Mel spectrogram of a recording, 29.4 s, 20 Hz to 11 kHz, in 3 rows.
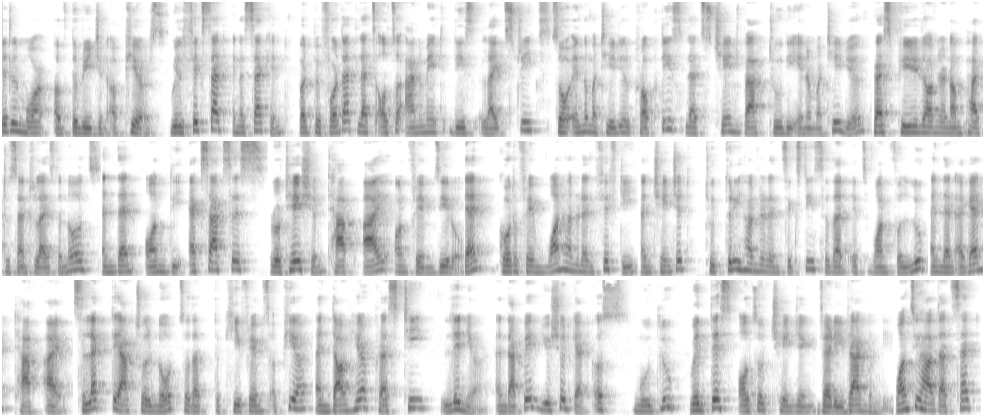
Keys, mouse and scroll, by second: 2.8 click, 5.5 scroll down 1, 5.8 click, 6.6 scroll up 2, 6.8 scroll down 2, 7.4 scroll down 1, 8.6 click, 8.6 scroll down 3, 9.1 KP_Decimal, 10.6 middle click, 11.5 scroll down 1, 13.6 i, 15.5 click, 16.3-18.5 drag, 19.9 i, 20.3 click, 23.2 t, 25.8 space.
